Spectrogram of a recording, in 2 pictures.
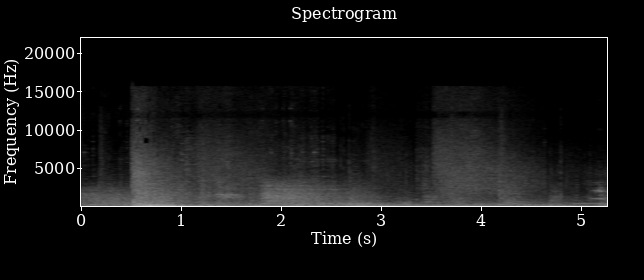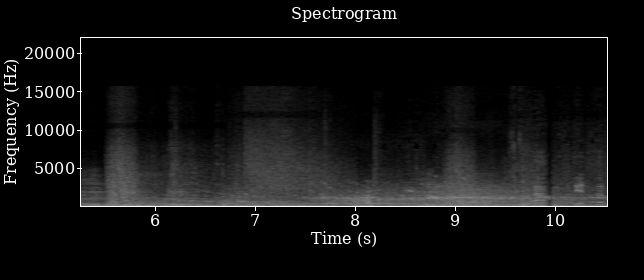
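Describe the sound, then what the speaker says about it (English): Cannons fire at a boss in a Mickey Mouse video game, a heavy boom near the start followed by rumbling and clattering mechanical effects over game music, with speech throughout. "Fire the cannons, ye blooming cockroaches!"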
